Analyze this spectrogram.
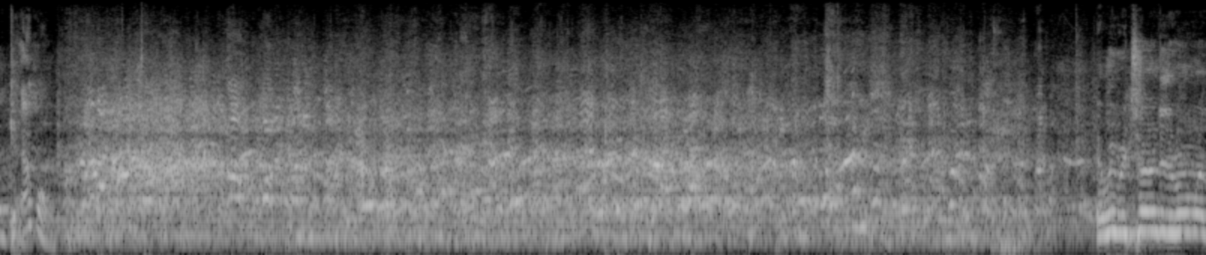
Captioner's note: audience laughing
